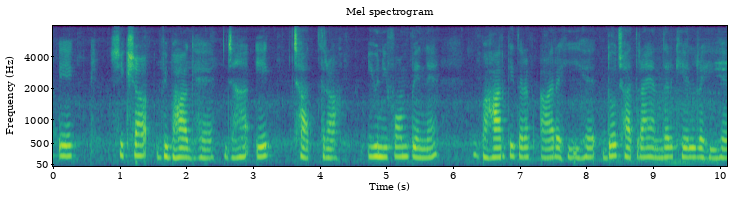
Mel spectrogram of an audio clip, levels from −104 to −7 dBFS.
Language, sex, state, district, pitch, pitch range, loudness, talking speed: Hindi, female, Chhattisgarh, Bastar, 200 Hz, 195-220 Hz, -27 LUFS, 130 wpm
